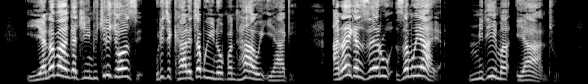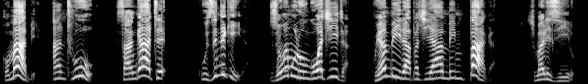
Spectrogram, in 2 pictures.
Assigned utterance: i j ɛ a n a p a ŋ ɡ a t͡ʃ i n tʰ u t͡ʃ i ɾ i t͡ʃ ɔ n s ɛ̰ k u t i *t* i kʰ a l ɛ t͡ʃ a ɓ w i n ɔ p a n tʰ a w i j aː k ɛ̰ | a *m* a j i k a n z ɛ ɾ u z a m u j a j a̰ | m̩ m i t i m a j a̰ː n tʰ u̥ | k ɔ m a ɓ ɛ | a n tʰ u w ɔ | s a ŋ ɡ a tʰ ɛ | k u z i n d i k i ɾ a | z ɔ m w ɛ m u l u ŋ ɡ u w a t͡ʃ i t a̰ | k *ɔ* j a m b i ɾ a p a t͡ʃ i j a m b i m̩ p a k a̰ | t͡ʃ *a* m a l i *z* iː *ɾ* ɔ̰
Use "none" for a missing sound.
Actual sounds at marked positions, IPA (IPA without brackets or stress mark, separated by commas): t͡ʃ, n, u, i, z, ɾ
